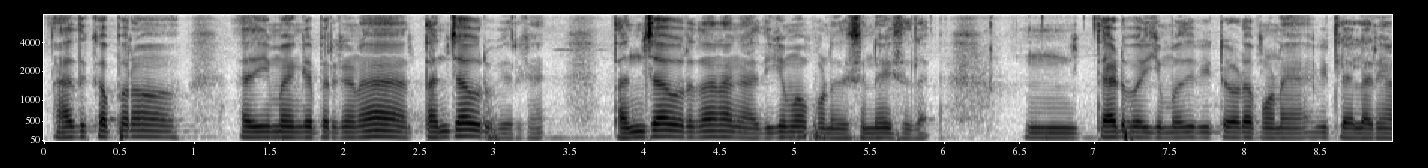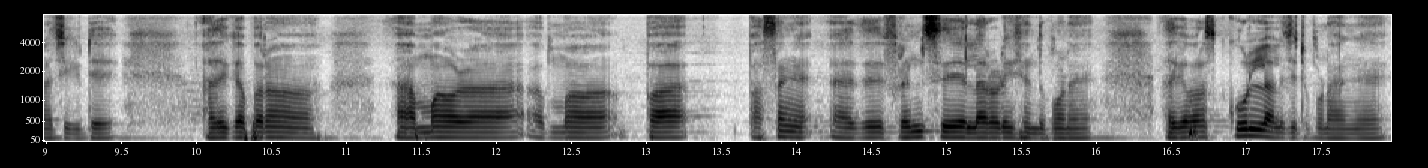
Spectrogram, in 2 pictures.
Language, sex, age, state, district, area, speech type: Tamil, male, 18-30, Tamil Nadu, Nagapattinam, rural, spontaneous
